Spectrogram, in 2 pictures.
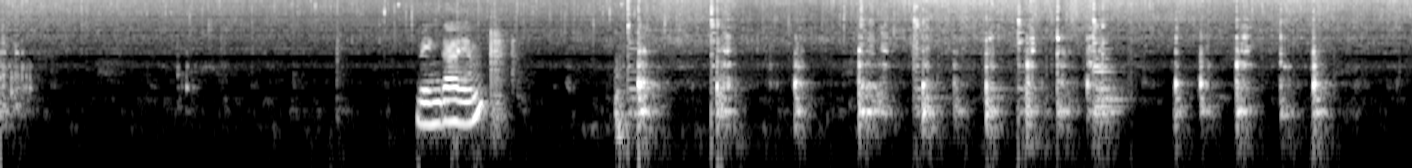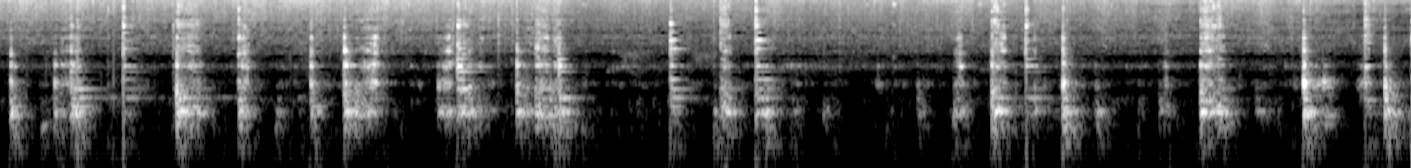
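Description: Grated garlic and chopped onion frying in melted butter with a steady sizzle, while a steel spoon stirs and scrapes against the pan, making many short scrapes and taps.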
